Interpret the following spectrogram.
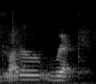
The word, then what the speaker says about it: Butterick: Oh, you used Butterick also. I also used a Butterick or wick. We know what we're talking about. It's Butterick.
